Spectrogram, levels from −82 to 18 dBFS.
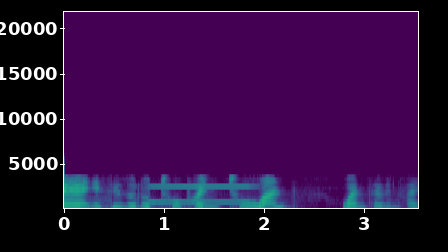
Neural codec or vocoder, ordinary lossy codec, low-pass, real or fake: none; none; 3.6 kHz; real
